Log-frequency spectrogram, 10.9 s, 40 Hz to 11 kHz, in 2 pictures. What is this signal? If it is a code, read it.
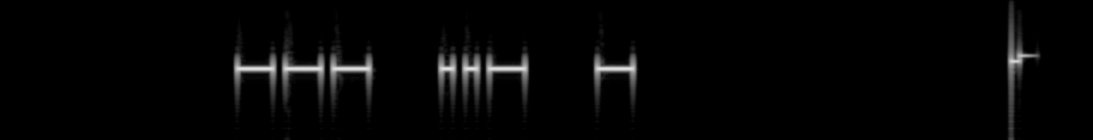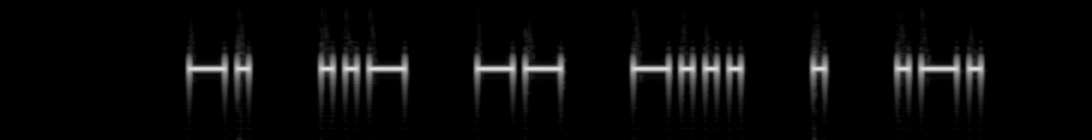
Morse code, heard as a keyed tone, about 20 wpm, spaced as for 14 wpm, 700 Hz. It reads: OUT NUMBER
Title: 2x Character Spacing - Top 100 Words - 20wpm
